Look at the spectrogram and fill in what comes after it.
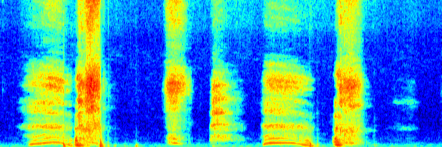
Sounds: Sneeze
